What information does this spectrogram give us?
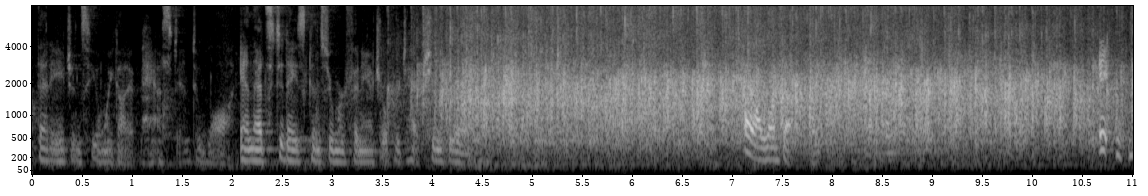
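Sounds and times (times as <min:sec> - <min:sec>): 
speech: 0:00.1 - 0:05.4, 0:07.1 - 0:08.2, 0:10.6 - 0:10.9
audience applause: 0:03.8 - 0:10.9.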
